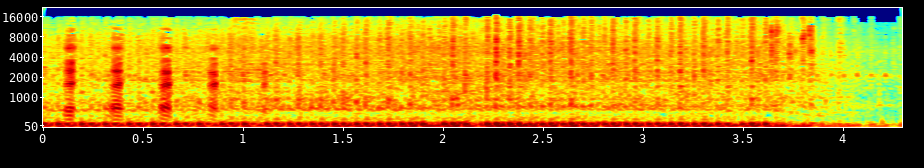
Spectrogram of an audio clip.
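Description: A motorcycle fitted with loud aftermarket exhaust pipes idles in the woods and is revved a little, a deep throbbing low end with rapid exhaust pulses and some clattery ticking on top, holding level before easing off at the end.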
